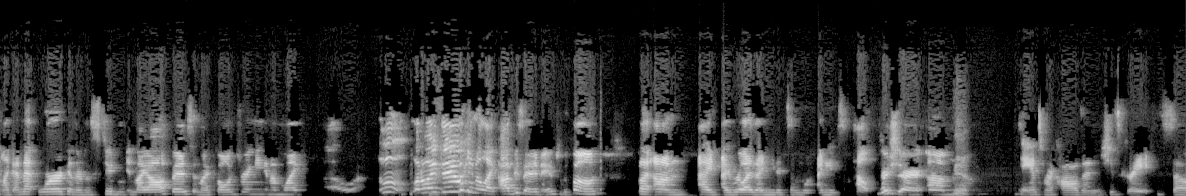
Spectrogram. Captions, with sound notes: Like, I'm at work, and there's a student in my office, and my phone's ringing and I'm like, (squeaks) what do I do? Obviously I didn't answer the phone, but I realized I needed some help, for sure, to answer my calls and she's great.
